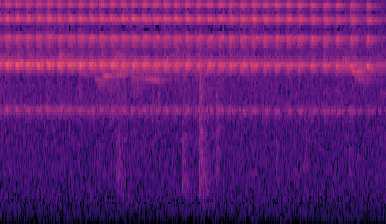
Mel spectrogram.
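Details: Cicadas at dusk in Kuji, Iwate Prefecture, Japan, on a July rainy-season evening: insistent high buzzing that throbs in regular rapid pulses, roughly three per second, with a few faint clicks beneath.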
